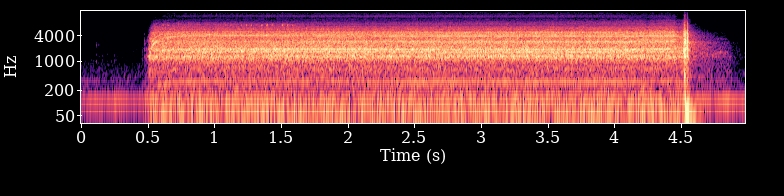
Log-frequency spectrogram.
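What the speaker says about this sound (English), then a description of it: "I'm going to come down here and drill the end hole of this set of 4." A power drill bores an end hole through a Kydex sheath, running at a steady whine for about four seconds before cutting off abruptly, close and loud with no talking.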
